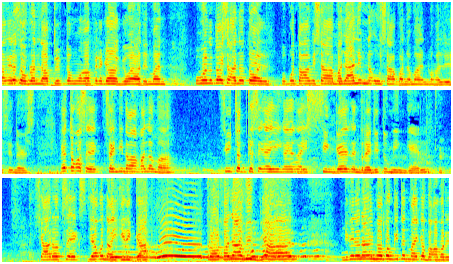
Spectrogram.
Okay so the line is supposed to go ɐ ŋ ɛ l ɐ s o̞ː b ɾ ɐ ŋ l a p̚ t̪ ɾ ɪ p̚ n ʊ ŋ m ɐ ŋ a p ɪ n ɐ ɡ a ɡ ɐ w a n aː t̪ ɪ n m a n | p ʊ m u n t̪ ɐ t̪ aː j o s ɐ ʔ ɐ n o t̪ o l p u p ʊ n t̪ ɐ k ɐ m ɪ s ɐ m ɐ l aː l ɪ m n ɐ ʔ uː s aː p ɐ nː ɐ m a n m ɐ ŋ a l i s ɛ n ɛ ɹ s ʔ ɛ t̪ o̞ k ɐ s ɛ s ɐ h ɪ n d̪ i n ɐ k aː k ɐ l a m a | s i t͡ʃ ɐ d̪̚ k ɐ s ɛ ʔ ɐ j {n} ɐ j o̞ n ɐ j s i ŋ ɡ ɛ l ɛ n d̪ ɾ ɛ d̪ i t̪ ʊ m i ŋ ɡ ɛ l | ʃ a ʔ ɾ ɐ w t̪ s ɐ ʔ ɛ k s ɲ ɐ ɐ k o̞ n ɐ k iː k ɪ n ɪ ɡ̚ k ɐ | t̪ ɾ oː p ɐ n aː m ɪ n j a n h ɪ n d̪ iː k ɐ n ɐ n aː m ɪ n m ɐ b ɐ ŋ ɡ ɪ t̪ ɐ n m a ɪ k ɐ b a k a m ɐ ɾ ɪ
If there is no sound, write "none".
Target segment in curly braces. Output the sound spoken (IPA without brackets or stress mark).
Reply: ŋ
